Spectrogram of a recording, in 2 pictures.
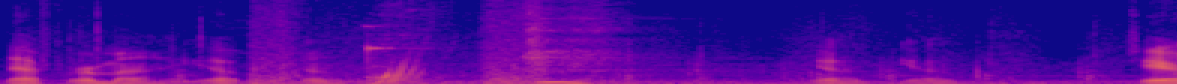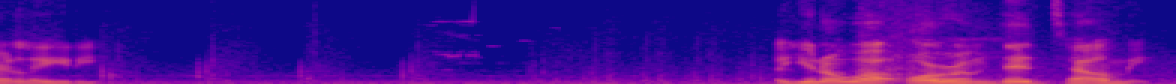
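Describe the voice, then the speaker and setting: A man's voice: medium pitch, sing-song, a little slow, long pauses, slight background noise. A man live-streaming a game, chatting casually and reacting in slang.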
